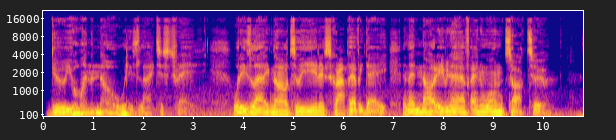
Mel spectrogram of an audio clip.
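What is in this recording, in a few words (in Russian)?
английский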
